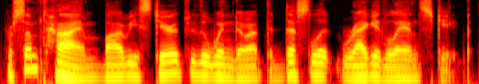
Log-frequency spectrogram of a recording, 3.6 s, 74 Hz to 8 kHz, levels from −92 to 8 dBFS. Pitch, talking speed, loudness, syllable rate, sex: 110 Hz, 215 wpm, -19 LUFS, 6.3 syllables/s, male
